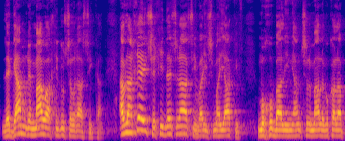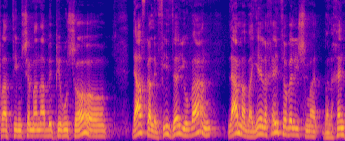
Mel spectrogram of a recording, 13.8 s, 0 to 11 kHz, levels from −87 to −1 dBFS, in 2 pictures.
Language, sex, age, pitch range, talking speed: Hebrew, male, 50-69, 130-185 Hz, 125 wpm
